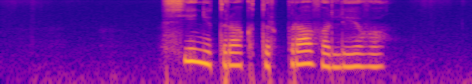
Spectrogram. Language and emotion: Russian, sad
